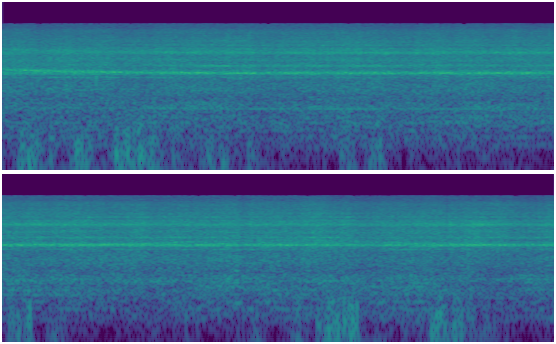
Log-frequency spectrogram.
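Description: A jet engine roars and whines loudly and steadily close by.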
